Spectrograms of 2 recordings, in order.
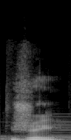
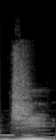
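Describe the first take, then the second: First: The letter is named with the French sound. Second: The letter is named with the English sound. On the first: "how do you say it in French?" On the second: "I have to say it properly"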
